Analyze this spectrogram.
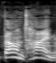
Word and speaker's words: Ballantyne: So if you go to Ballantyne, is it Ballantyne or Ballantyne? It's Ballantyne, right? Right, just like a holiday, but with a B and spelled different.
